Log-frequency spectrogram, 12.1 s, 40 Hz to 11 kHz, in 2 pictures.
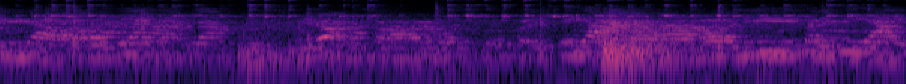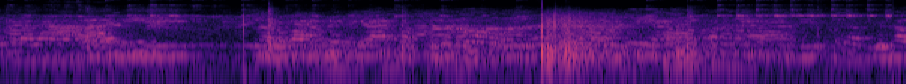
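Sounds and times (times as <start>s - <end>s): people's voices: 0.0s - 12.0s
firecracker bang: 9.6s - 10.8s.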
